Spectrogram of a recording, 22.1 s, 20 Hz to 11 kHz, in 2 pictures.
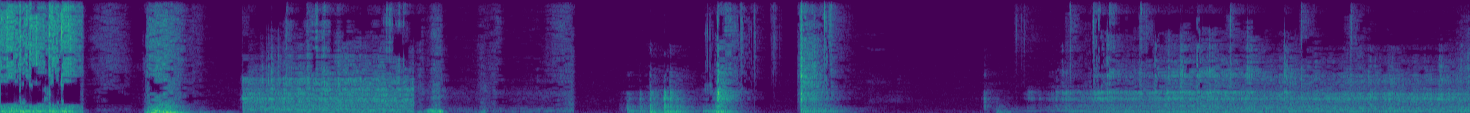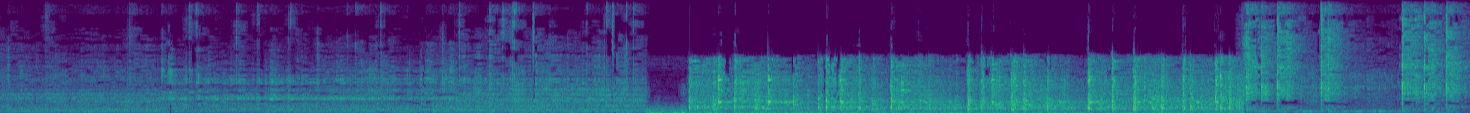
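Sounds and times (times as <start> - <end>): marbles clicking and clacking: 7.7 - 22.0
marbles rattling rolling: 7.8 - 22.0.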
